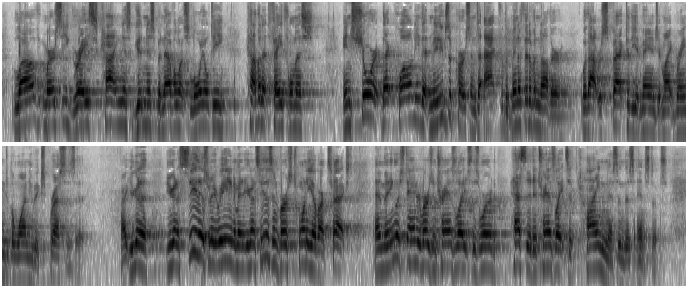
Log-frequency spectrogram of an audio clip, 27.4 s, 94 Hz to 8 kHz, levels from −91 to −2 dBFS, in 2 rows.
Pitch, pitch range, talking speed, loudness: 165 Hz, 150-185 Hz, 175 wpm, -13 LUFS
